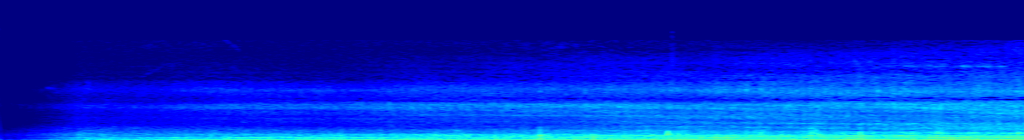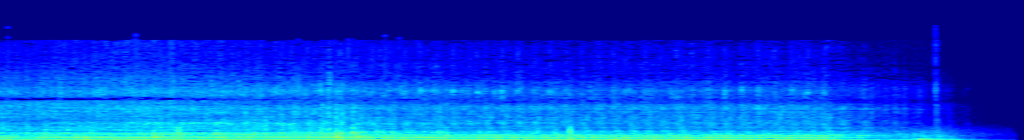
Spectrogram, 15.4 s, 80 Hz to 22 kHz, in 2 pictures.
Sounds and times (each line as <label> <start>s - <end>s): MG-B arriving 0.2s - 14.7s
engine being turned off 1.1s - 15.0s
